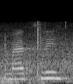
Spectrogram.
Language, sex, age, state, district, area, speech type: Maithili, female, 18-30, Bihar, Saharsa, rural, spontaneous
